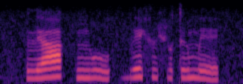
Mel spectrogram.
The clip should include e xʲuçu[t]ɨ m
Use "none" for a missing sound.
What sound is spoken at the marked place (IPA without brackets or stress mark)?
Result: t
